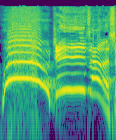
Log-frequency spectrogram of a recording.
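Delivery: high hollered woo, Jesus; high whooping praise shout; imitated church shout. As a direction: holler it like someone praising God. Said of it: "shouting and hollering".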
